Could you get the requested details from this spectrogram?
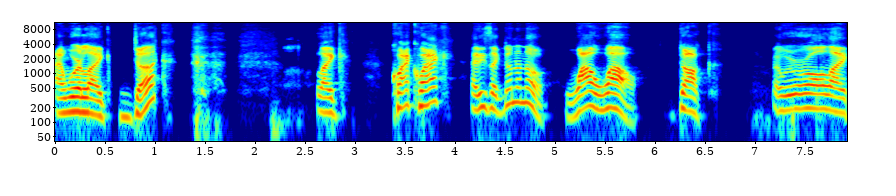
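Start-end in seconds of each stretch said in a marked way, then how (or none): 4.5-6.6 slow, drawn-out put-on Chinese accent. Retelling a story, the speaker quotes a man answering whether the meat is beef: imitating a Chinese accent. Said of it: "He had an accent".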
